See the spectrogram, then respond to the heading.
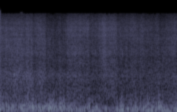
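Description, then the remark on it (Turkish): Strong storm wind buffets the microphone in a constant roar while heavy sea waves surge and churn, loud and continuous with no voices, as the sea overflows onto the streets of Konak during a heavy downpour and storm. “Etkili sağanak yağışa fırtına da eklenince deniz taştı.”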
